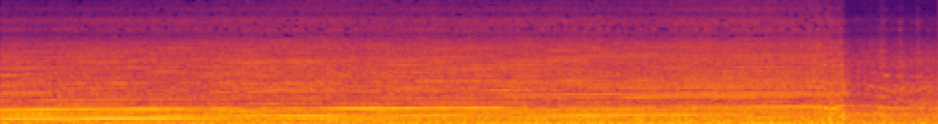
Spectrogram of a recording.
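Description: A racing car engine roars at high revs and climbs slowly in pitch.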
